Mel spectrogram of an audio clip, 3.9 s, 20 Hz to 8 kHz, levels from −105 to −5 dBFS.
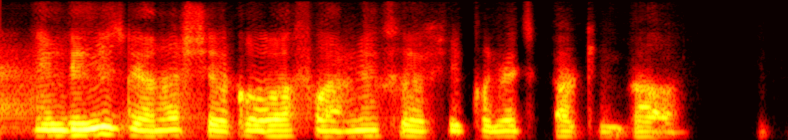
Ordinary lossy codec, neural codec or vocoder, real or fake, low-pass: none; codec, 16 kHz, 1 kbps, FreqCodec, smaller model; fake; none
